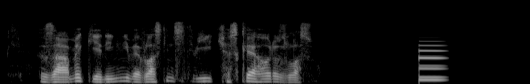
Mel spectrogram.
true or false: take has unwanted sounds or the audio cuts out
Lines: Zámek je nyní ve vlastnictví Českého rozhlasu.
true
